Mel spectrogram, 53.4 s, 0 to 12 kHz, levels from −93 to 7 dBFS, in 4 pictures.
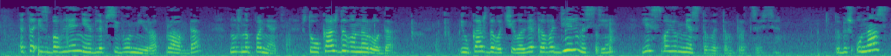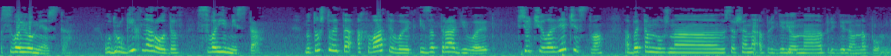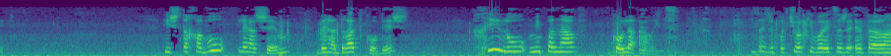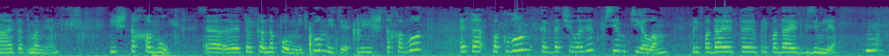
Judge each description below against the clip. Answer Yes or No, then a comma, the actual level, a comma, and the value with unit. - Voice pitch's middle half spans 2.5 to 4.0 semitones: Yes, average, 3.6 semitones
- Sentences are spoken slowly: Yes, slow, 90 wpm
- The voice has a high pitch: Yes, very high, 265 Hz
